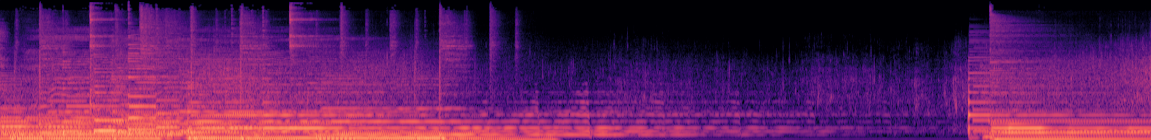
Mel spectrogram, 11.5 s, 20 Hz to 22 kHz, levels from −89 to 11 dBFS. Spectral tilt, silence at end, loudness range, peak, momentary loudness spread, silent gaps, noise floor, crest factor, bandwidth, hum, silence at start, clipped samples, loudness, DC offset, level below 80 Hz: -7 dB/octave; 0 s; 19 LU; 0 dBFS; 17 LU; none; -50 dBFS; 16 dB; 19 kHz; none; 0 s; under 0.1%; -15 LUFS; under 0.1%; -24 dBFS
